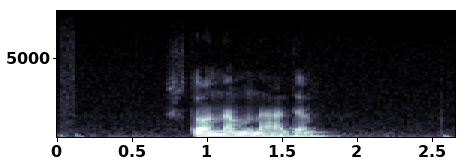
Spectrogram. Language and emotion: Russian, neutral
